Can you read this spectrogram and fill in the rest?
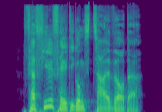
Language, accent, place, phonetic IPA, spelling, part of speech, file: German, Germany, Berlin, [fɛɐ̯ˈfiːlfɛltɪɡʊŋsˌt͡saːlvœʁtɐ], Vervielfältigungszahlwörter, noun, De-Vervielfältigungszahlwörter.ogg
- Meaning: nominative/accusative/genitive plural of Vervielfältigungszahlwort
